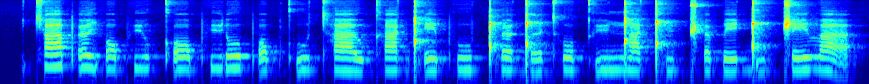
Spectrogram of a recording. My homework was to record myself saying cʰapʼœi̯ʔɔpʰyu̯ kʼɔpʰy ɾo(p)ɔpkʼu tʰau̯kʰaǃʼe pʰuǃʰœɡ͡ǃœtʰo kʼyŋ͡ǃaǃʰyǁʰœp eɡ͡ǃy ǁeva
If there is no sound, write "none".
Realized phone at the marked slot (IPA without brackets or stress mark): pʼ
